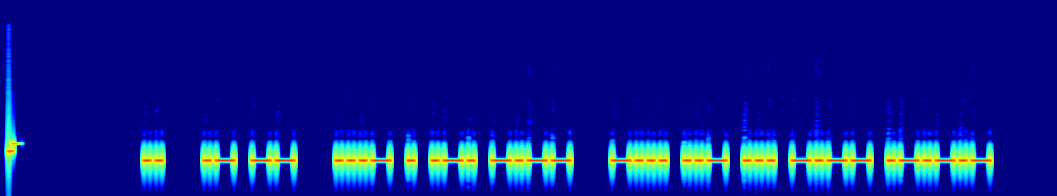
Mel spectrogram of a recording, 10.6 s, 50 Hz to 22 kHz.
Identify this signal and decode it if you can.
Morse code, heard as a keyed tone, about 21 wpm, 700 Hz. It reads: I AM VERY BUSY.
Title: Sentences from Top 1000 Words - Review Part 3 - 20wpm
